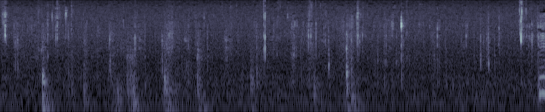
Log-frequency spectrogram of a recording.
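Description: A person biting and chewing chicken wings close to the phone's microphone: faint, irregular small clicks and soft thumps.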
